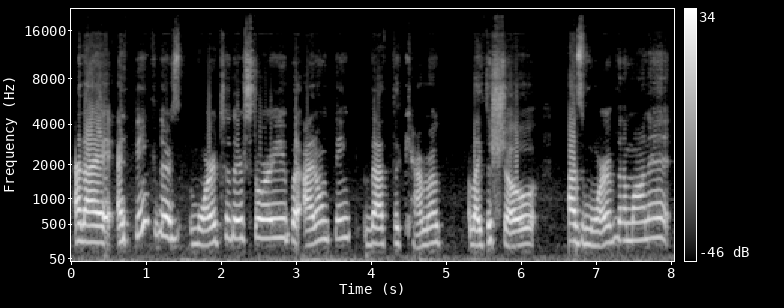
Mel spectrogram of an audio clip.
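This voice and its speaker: Brief: young woman guest, higher voice, rambling casual retelling, dry close sound. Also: unhurried, dry recording, low-quality recording. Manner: rambling retelling, constant "like" fillers. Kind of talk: casual chat.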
